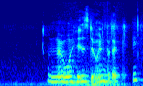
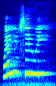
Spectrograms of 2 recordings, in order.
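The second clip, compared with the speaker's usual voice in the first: high sing-song prompting; coaxing pet talk; 7 semitones higher, much slower than usual. Real, not acted. Prompting the pet to wave, sing-song coaxing. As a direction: coax an animal up high.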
